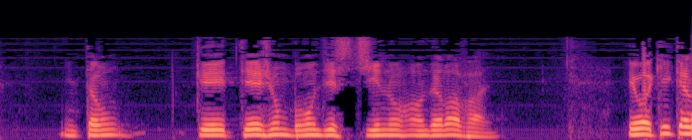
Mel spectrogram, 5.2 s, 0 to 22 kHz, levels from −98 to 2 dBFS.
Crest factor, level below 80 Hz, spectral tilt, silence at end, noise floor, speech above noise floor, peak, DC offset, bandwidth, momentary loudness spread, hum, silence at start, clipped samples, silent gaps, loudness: 16 dB; -56 dBFS; -7.5 dB/octave; 0 s; -54 dBFS; 33 dB; -8 dBFS; under 0.1%; 7.6 kHz; 11 LU; none; 0.45 s; under 0.1%; none; -23 LUFS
